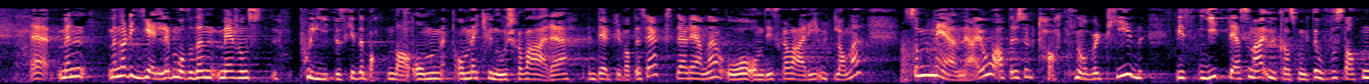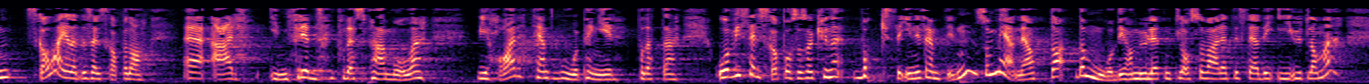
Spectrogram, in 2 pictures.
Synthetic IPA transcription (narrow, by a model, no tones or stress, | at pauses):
mɛn | mɛnːɔɖɛjɛlːəɾpɔɛnmoːt̪əd̪ɛnmeːɾʂɔnːs | pʰʊliːt̪ɪskəd̪ɛbɑt̪ːn̩d̪ɑ̰ʔɔmʔɔmɛkʰʋənuːʂkɑlʋæːɾəɛnd̪eːlpʰɾɪʋɑt̪ɪseːʈd̪ɛæɖɛeːnəʔɔɔmd̪ɪskɑlʋæːɾəɪʔʉːt̪əlɑnːə | sɔmeːnə̰jæ̰ɪjʊɑ̰t̪ɾɛsʉlt̪ʰɑ̰ːt̪n̩oːʋəʈʰiːd̪ | ʋɪsjɪt̪ːd̪ɛsɔmæɾʉːt̪̚ɡɑŋspʊŋkt̪əʋʊɾfɔɾʂst̪ɑːt̪n̩skɑlæəd̪ɛt̪ːəsɛlskɑːpəd̪ɑ | ʔæɾʔɪnːfɾɪd̪pʰɔd̪ɛsɔmæɾmoːlə | ʋɪhɑɾt̪ʰeːnt̪ɡuːəpʰɛŋːəɾpʰɔd̪ɛt̪ːəʔɔʋɪsːɛlskɑːpəɔsːɔskɑkʰʉnːəʋɔksəʔɪnːɪfɾɛmt̪ʰiːd̪n̩sɔmeːnəɾjæɪɑt̪̚d̪ɑd̪ɑmɔd̪ɪhɑːmʉːlɪeːt̪n̩t̪ʰɪlɔɔsːɔʋæːɾət̪ʰɪlst̪eːd̪əʔɪʉːt̪lɑnːə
